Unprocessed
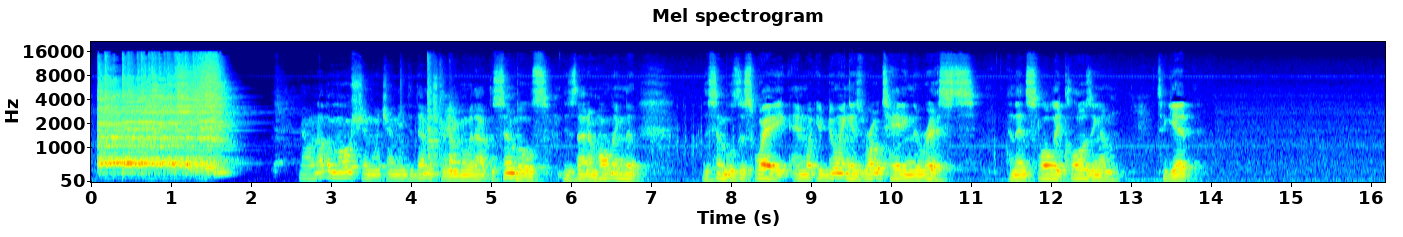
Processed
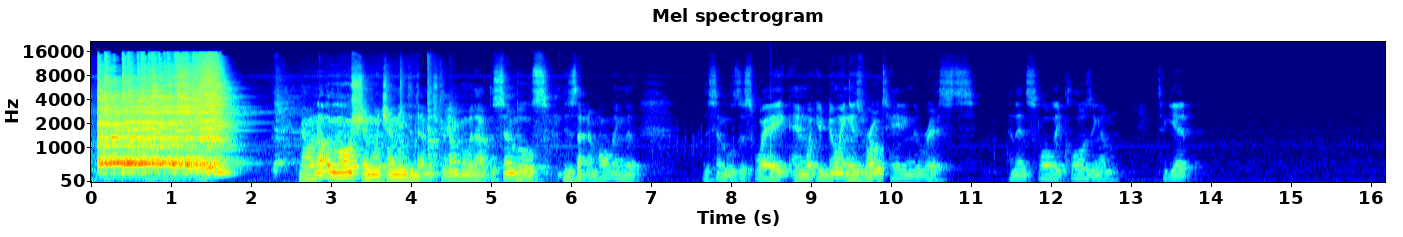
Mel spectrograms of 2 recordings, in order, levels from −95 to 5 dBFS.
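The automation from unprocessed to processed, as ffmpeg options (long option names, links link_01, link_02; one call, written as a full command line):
ffmpeg -i in.wav -af "asetnsamples=nb_out_samples=441:pad=0,asendcmd='4.09 volume volume -6.5dB;6.12 volume volume -16.5dB;8.49 volume volume -8.5dB;9.9 volume volume -20dB',volume=6.5dB" out.wav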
